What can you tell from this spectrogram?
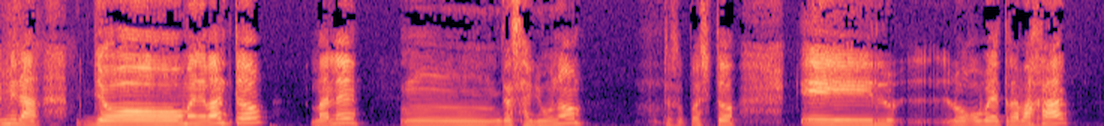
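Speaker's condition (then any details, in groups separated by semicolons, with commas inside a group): Down syndrome; intellectual disability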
